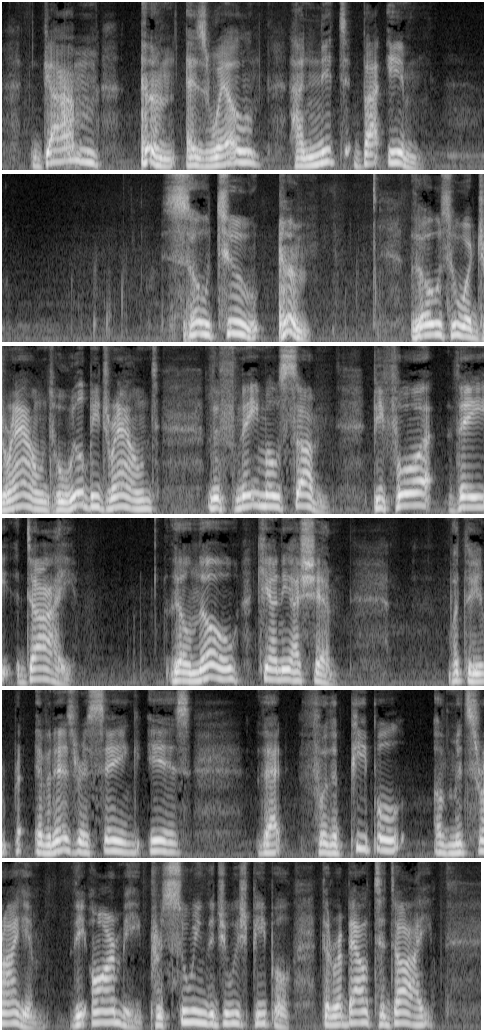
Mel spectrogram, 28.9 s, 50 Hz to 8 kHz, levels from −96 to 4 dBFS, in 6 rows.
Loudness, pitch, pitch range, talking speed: -15 LUFS, 165 Hz, 145-185 Hz, 100 wpm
